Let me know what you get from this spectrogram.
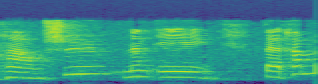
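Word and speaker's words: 好吃: เอง เรา จะ ออก เสียง หรือ เปล่า ชื่อ How ชื่อ แปล ว่า อร่อย นั่น เอง แต่ ถ้า ไม่ อร่อย นะ เลย ขา ออก เสียง คำ ว่า ผู้ หา ชื่อ ผู้ How ชื่อ นั่น เอง แต่ ถ้า ไม่ ค่อย อร่อย เท่า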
